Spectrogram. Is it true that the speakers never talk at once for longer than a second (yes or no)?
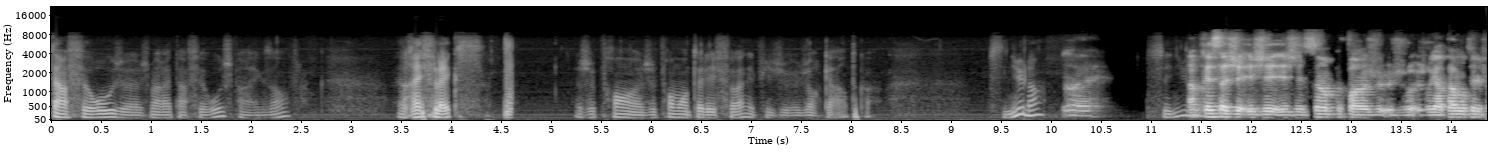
yes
